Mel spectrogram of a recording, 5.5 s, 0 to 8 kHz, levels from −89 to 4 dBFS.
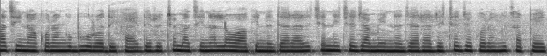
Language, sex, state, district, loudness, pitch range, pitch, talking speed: Rajasthani, female, Rajasthan, Nagaur, -9 LUFS, 180-190 Hz, 185 Hz, 285 wpm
